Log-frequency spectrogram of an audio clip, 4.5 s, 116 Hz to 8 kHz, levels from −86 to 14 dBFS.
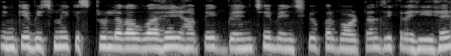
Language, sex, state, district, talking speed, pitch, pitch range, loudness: Hindi, female, Chhattisgarh, Bilaspur, 280 wpm, 225 Hz, 215-230 Hz, -16 LUFS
